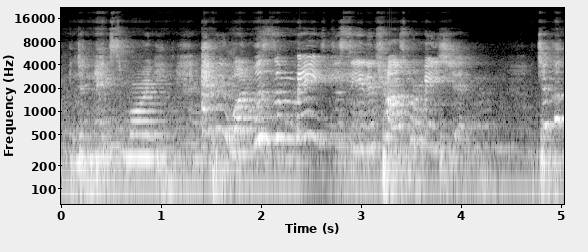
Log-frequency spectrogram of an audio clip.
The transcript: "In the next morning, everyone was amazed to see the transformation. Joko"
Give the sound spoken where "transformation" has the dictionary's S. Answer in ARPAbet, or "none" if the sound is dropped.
S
